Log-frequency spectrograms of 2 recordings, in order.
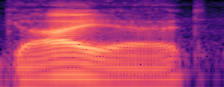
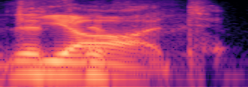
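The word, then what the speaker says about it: gyatt: Join the hilarious adventures of Riz, Baby Gronk, and Guyat as they reach level 10 of Ohio Skibbity Toilet. It's pronounced Gyat, Oh, okay.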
